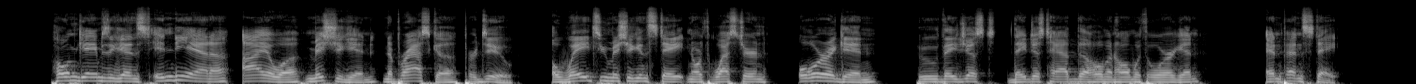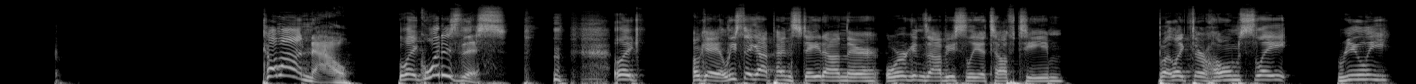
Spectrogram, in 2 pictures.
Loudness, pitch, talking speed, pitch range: -23 LUFS, 135 Hz, 120 wpm, 110-175 Hz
